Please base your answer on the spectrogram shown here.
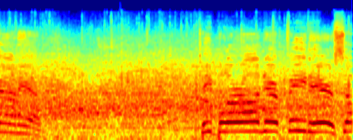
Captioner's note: crowd cheering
